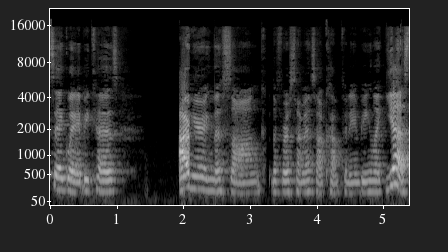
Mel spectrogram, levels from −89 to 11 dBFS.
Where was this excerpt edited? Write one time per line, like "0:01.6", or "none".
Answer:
0:02.1
0:03.2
